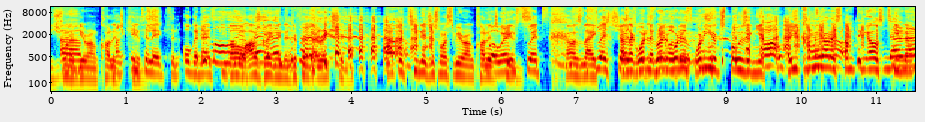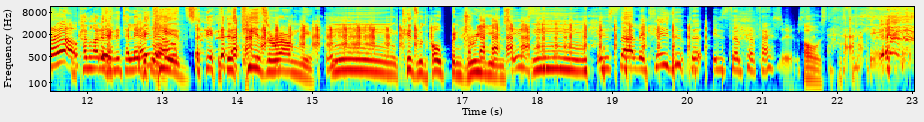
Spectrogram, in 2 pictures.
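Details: Adults in conversation; typical speech.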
